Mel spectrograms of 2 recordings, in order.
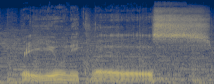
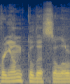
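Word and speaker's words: Reuniclus: Reunicless the name I learned how to pronounce a little bit recently be yeah that's probably say like that a little bit instead of reunul like what is that but either way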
